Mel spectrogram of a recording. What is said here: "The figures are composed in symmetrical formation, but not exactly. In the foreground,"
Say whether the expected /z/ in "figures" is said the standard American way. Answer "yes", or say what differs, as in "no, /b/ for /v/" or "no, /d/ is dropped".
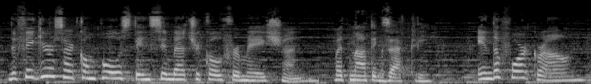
no, /s/ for /z/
